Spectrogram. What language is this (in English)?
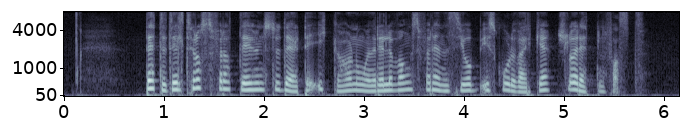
Norwegian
